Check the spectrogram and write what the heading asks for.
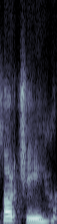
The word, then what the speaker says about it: Xochitl: the person in charge and my name is sochi um it's a unique name and i you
